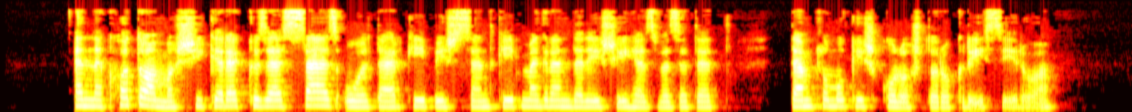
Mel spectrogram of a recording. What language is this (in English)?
Hungarian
